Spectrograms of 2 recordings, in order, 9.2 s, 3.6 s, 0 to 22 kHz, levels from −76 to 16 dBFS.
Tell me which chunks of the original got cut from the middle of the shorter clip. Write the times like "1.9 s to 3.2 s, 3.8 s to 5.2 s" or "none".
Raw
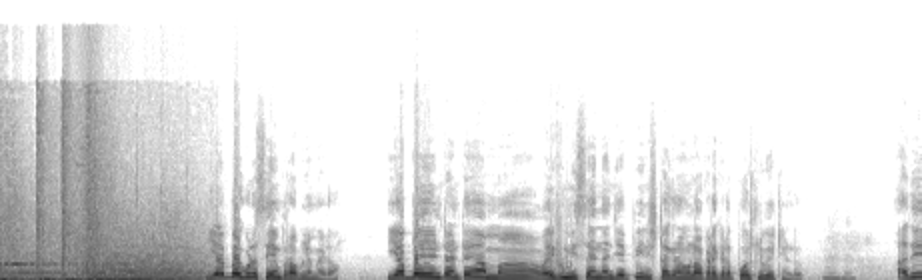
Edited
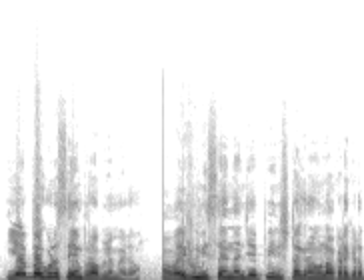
3.6 s to 5.3 s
